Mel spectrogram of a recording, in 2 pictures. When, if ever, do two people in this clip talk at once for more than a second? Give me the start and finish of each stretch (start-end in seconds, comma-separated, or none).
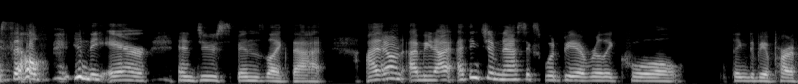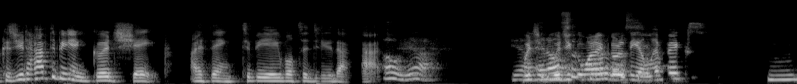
13.2-14.4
